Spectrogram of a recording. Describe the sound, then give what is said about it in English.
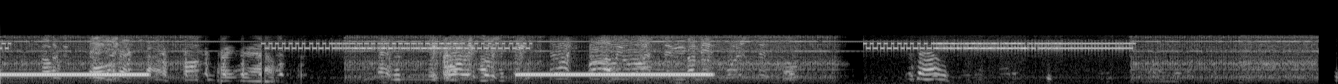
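A telephone rings repeatedly in long electronic tones that alternate between low and high pitches, fairly loud, with a voice talking underneath throughout. “Holy shit, there's like 11 phone calls.”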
